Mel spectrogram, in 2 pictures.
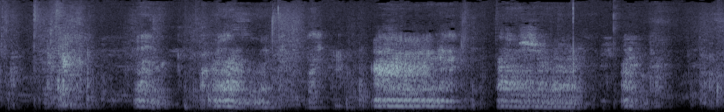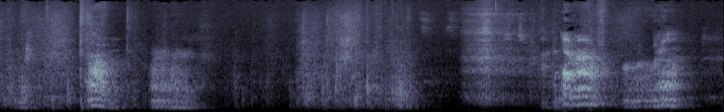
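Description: Small white dog growling and grumbling in a run of short vocal bursts, with an occasional bark mixed in.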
